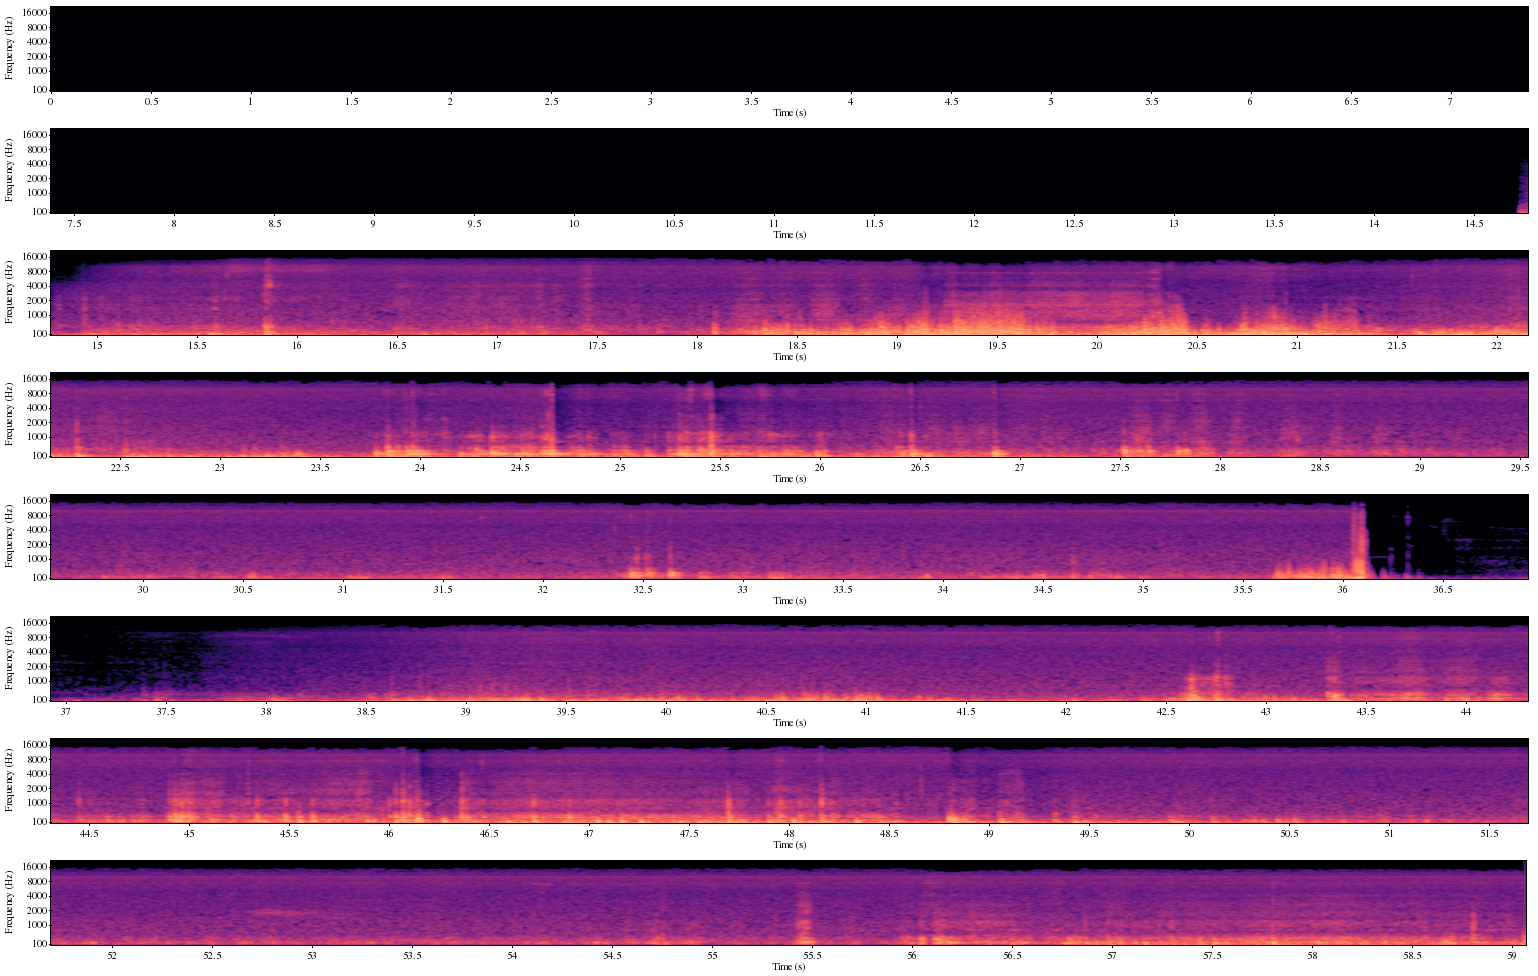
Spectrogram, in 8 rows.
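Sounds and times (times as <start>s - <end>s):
low steady hum: 14.8s - 59.0s
wind noise: 14.8s - 59.0s
rifle handling rumble and knocks: 23.8s - 29.1s.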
